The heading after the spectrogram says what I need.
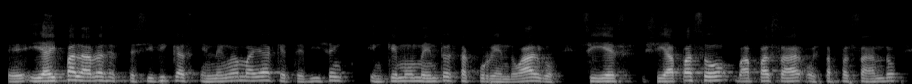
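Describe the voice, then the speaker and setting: With a fairly high voice, a Yucatán Spanish–accented man from Mexico's Yucatán teaches in an interview setting. He explains at a slow, hesitant pace, using many fillers.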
